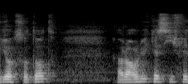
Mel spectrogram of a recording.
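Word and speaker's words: Yog-Sothoth: Souvent les anciens ont une prononciation de leur nom un peu particulière, donc bon, après moi je prononce comme c'est marqué sur la carte. Donc Yog Sotot.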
